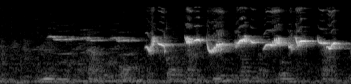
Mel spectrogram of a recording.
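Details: Robin lure song, full and lively, used for luring and as a master tune: after a faint start, a loud run of warbled, rising-and-falling whistled phrases repeats rapidly for two seconds.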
